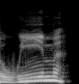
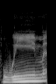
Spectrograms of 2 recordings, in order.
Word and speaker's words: WiiM: He's referencing the story that we talked about last episode about the Weim amp. I'm still going with Weim as the pronunciation of W-I-I-M, capital M for some reason.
